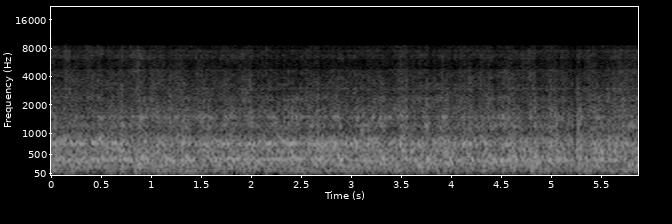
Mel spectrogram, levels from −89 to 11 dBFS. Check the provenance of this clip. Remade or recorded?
remade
